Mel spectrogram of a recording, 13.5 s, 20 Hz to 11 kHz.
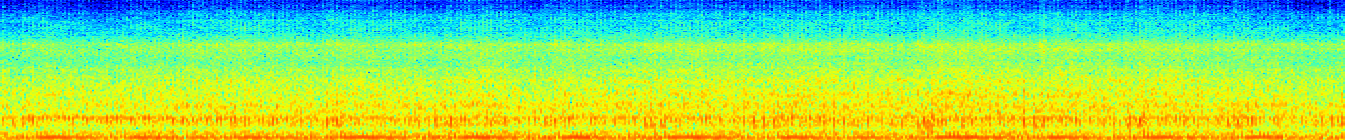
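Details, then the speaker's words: Kipor Sinemaster IG2600 digital inverter generator, just over 2 kW, stored in a garage for years, running on choke after spray was put in; loud low drone with an uneven, lumpy, surging beat; rough running, though it runs. "It's not exactly smooth, is it? But it's running at least."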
